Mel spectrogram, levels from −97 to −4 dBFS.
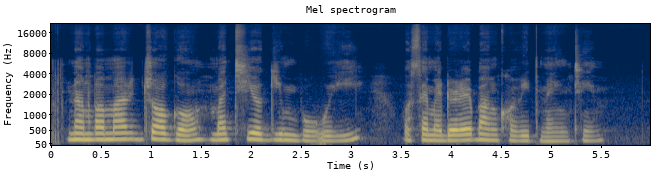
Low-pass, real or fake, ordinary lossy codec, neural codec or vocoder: none; fake; none; codec, 44.1 kHz, 7.8 kbps, Pupu-Codec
